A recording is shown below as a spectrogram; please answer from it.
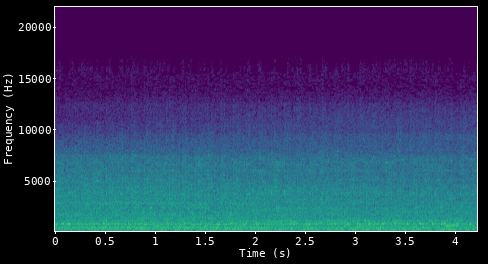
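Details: Twin-turbo Subaru Forester after refitting the power steering O-ring and wastegate, warming up: steady, even idle with no knocks, misses or hunting; sounds healthy.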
